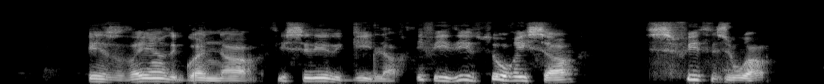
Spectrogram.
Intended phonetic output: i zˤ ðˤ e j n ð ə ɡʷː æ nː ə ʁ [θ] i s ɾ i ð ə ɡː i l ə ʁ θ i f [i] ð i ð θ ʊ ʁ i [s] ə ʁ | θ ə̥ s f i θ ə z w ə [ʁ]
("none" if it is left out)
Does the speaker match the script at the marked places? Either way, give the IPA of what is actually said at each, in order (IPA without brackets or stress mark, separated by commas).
θ, i, s, ʁ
